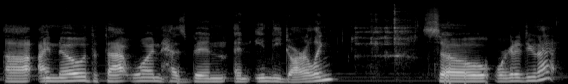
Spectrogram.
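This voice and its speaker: A slightly hoarse man chatting casually with viewers while cooking in his home kitchen, rambling in an easygoing way and chuckling often. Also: fairly high pitch, unhurried, soft background music. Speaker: streamer.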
